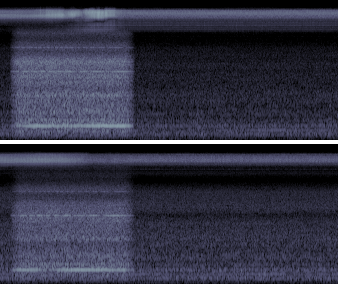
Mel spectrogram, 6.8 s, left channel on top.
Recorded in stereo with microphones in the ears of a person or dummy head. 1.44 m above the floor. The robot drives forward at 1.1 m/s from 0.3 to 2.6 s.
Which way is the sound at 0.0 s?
15° left (ahead or behind).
